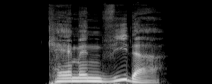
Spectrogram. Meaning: first/third-person plural subjunctive II of wiederkommen
- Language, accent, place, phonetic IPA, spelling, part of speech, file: German, Germany, Berlin, [ˌkɛːmən ˈviːdɐ], kämen wieder, verb, De-kämen wieder.ogg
